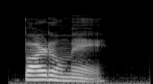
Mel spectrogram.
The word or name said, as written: bartelme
